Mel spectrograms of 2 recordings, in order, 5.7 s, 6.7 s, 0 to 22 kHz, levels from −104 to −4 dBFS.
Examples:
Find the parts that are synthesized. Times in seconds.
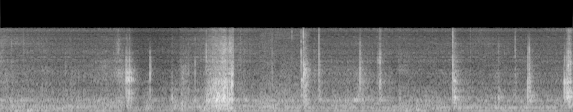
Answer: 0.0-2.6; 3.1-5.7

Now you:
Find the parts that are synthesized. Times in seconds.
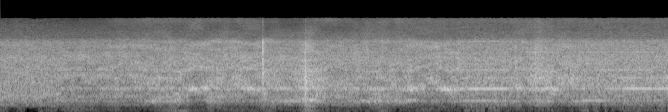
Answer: 0.6-4.6; 5.1-5.8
